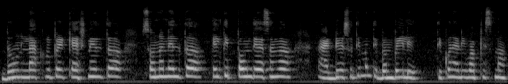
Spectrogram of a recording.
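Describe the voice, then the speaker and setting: A woman's voice: extremely high pitch, little pitch movement, fast, darkish tone. A woman voicing a gossipy, indignant village woman in a comedy cartoon, scolding and chatty in a rural Varhadi Maharashtrian accent. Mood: indignant gossip. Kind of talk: animated comedy cartoon dialogue in rural dialect.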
